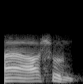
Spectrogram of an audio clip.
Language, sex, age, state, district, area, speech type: Bengali, male, 60+, West Bengal, Dakshin Dinajpur, rural, conversation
